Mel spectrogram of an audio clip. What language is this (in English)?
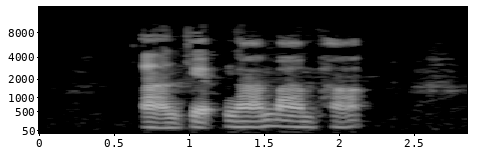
Thai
